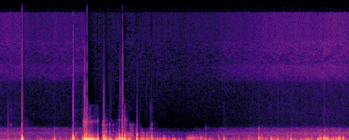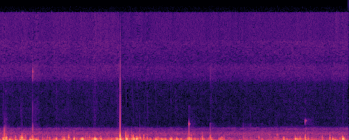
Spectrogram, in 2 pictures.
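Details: Near-constant gurgling, bubbling and popping from the belly of a person with diarrhea, barely pausing; hyperactive bowel sounds (borborygmi).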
